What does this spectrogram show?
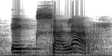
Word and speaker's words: exhalar: aqui aí pronto exalar exhalar exhalar tá vendo esse H mudo mudo mudo mudo tá aí pr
